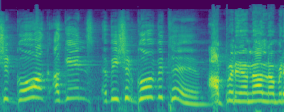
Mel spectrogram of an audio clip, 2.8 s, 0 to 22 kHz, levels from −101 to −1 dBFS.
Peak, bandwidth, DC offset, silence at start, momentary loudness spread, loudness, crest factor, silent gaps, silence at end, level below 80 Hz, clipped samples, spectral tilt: -2 dBFS; 18.5 kHz; under 0.1%; 0 s; 8 LU; -15 LUFS; 14 dB; none; 0 s; -52 dBFS; under 0.1%; -1.5 dB/octave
